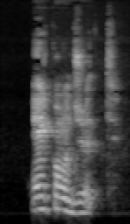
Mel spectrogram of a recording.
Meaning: misconduct, misbehaviour
- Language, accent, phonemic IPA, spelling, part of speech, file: French, Canada, /ɛ̃.kɔ̃.dɥit/, inconduite, noun, LL-Q150 (fra)-inconduite.wav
